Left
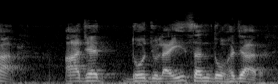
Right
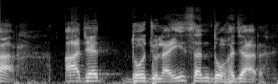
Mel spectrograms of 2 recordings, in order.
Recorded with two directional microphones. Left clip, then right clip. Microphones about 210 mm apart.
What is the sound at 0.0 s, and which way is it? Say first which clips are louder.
A man's voice: right 16 dB; 50° right (ahead or behind).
